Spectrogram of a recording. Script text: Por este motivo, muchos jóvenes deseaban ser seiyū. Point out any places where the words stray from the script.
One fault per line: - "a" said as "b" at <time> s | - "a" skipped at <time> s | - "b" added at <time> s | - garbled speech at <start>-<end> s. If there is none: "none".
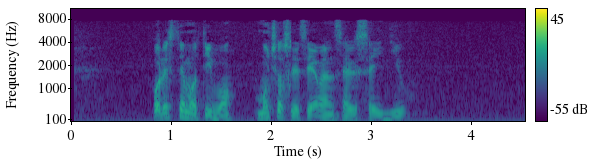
- "jóvenes" skipped at 2.2 s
